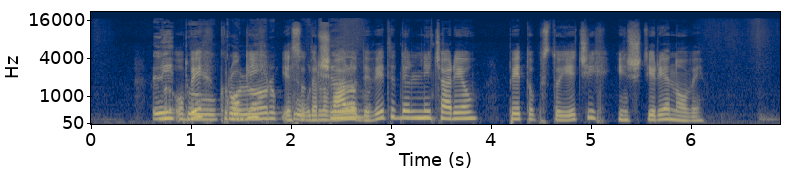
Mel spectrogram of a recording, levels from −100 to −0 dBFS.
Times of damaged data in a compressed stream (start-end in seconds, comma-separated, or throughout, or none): none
